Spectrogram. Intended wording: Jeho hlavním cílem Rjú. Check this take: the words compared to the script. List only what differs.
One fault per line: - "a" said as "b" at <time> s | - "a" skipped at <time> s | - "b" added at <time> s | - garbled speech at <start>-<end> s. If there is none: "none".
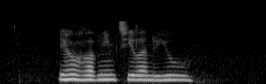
none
